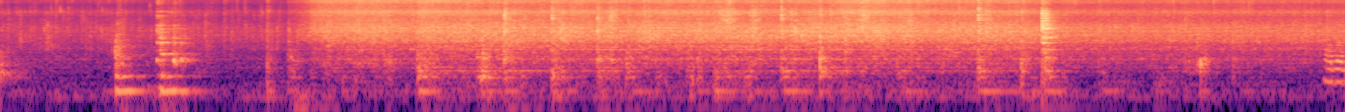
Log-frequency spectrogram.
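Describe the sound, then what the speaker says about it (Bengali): Ginger-garlic paste fries with onions in a hot pan for a fish curry. A few clatters of the spoon are followed by a steady, loud sizzle with occasional stirring scrapes. "আমি আদা রসুন বাটা এক চামচি দিয়ে দেবো"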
